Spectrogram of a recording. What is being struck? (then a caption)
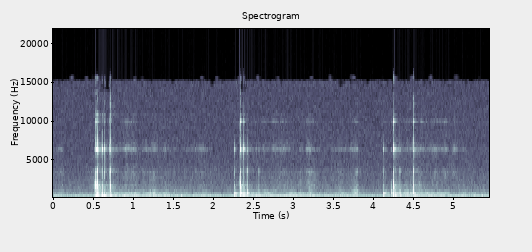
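Glass bottle. A glass honey bottle with a black lid is tapped, giving short, bright, clinking hits that come in a few clusters over a quiet, low background. Each tap fades almost instantly, leaving only a faint high ring.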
